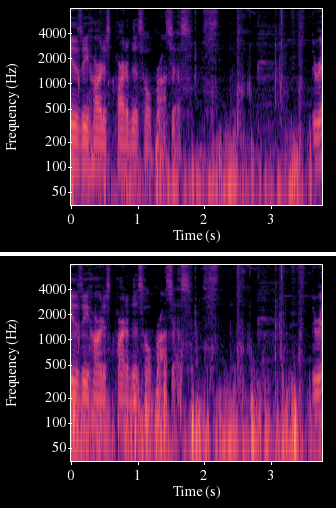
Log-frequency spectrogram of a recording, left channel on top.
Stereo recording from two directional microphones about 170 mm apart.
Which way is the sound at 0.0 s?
20° left (ahead or behind).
